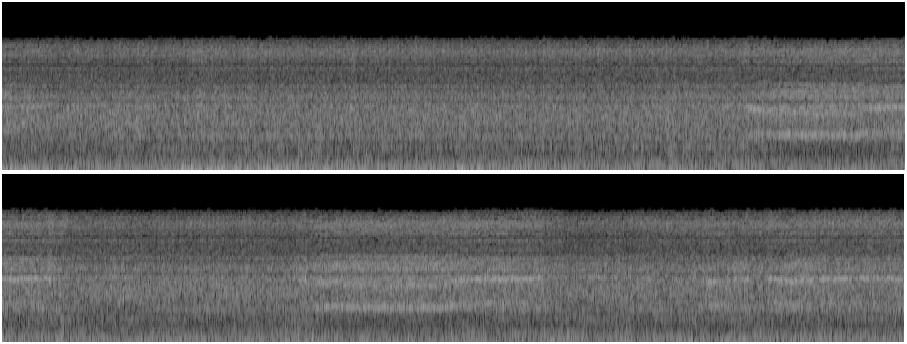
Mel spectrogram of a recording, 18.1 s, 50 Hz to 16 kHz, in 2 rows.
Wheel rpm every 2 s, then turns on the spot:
230, 230, 230, 230, 220, 230, 220, 230, 230.
none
